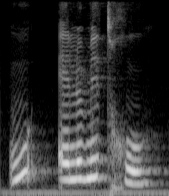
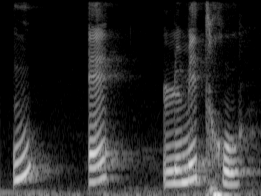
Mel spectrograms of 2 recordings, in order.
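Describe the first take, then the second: First: Said in the usual way. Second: Pauses after Où and after est; word by word. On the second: Shown as a demonstration. Teacher models asking for the metro, word by word. Teacher breaks question down for learners.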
